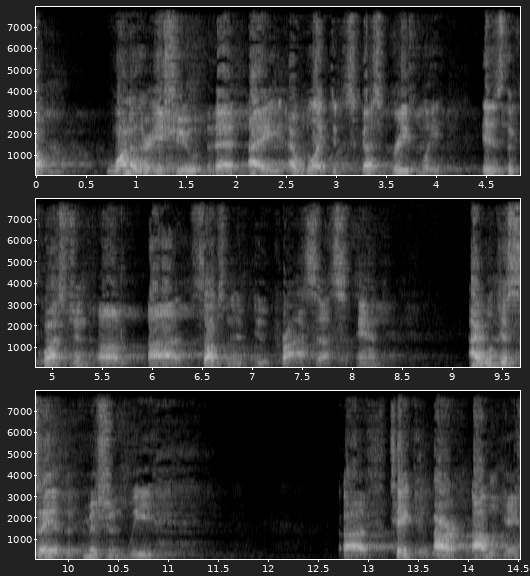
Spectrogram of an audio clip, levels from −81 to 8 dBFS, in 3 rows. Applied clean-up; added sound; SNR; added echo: none; none; none; reverberation time 2.7 s.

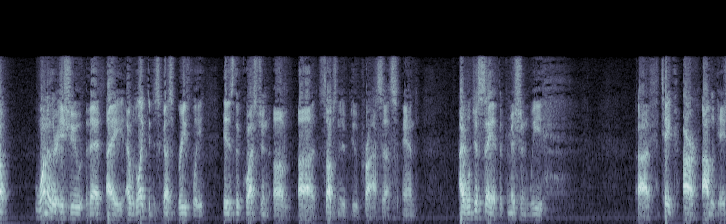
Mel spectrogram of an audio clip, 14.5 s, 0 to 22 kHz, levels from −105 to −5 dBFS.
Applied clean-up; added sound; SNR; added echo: none; none; none; none.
